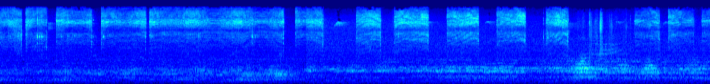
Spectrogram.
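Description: Aerosol can of primer spraying in repeated bursts of hiss, with short breaks between sweeps, over a steady low rumble.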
